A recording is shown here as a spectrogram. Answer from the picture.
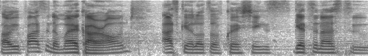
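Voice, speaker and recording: At a moderate pace and medium pitch, a man talks with fairly even intonation in an ordinary speaking voice. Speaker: clinical psychologist. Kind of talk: interactive talk. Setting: church.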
